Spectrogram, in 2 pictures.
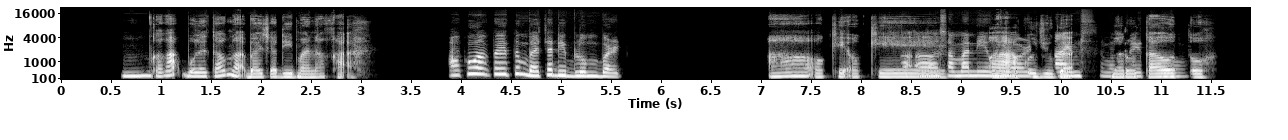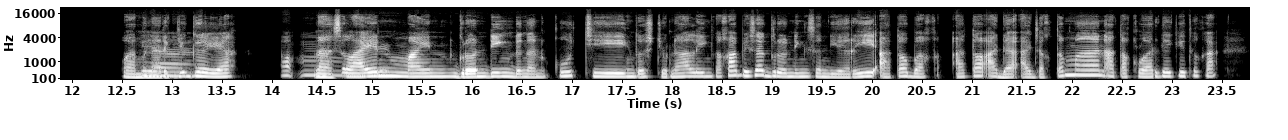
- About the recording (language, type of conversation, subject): Indonesian, podcast, Bagaimana cara kamu mengatasi kebuntuan saat sudah mentok?
- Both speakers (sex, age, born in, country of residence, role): female, 25-29, Indonesia, Indonesia, guest; female, 30-34, Indonesia, Indonesia, host
- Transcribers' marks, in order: laughing while speaking: "di mana, Kak?"; in English: "grounding"; tapping; in English: "journaling"; in English: "grounding"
